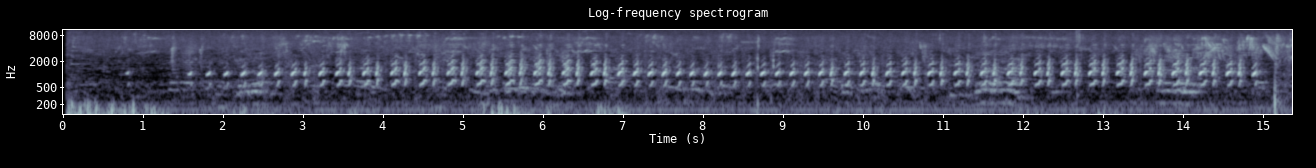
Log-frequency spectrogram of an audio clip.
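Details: A very dishevelled Northern Red-billed Hornbill sings in the hot sun, giving a long, fast series of hollow clucking notes, about three per second, steady and slightly accelerating, with low rumbling wind or handling noise underneath.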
